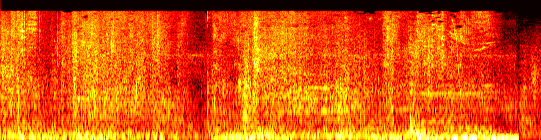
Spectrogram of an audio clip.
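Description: A creature in a video game lets out a magical roar with a rushing whoosh.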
